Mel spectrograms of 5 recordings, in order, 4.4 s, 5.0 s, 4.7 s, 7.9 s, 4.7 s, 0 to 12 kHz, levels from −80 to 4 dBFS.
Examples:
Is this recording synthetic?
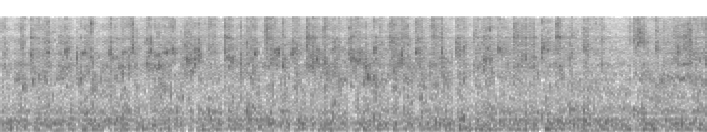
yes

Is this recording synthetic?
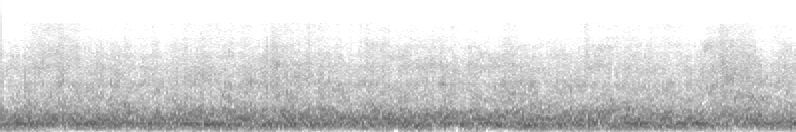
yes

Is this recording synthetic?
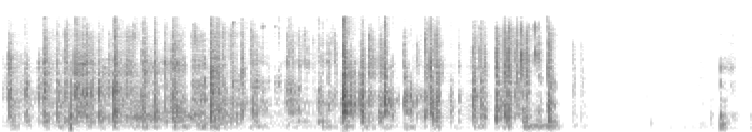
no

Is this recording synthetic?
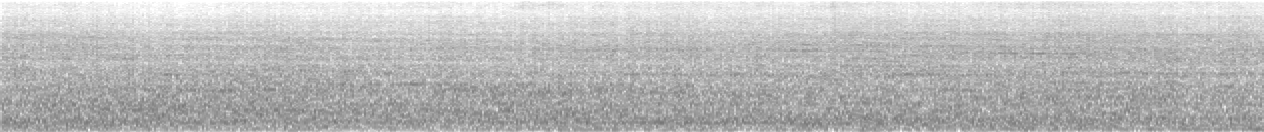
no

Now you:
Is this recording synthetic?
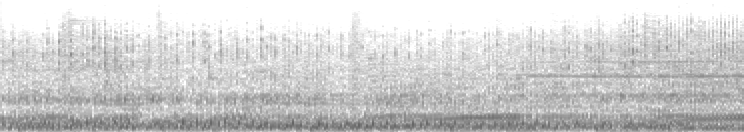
no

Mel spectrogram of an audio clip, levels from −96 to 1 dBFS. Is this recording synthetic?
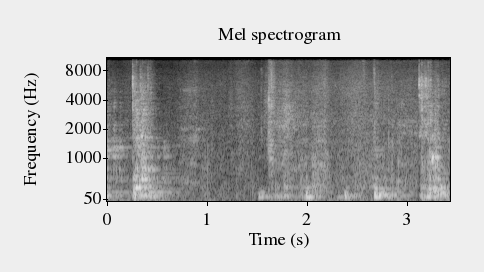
no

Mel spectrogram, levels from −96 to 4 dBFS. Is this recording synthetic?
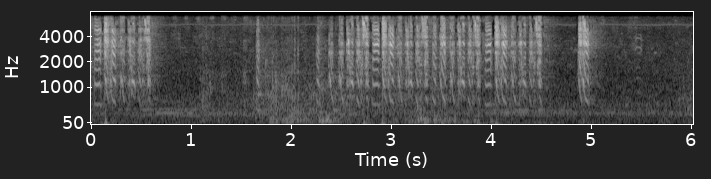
no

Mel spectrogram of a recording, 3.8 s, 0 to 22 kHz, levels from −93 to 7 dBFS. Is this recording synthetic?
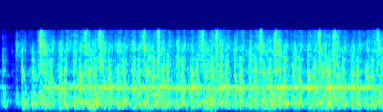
yes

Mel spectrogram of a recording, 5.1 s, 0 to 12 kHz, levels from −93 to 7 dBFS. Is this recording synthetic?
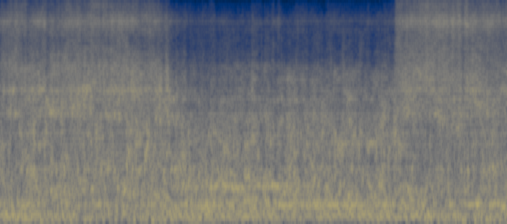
yes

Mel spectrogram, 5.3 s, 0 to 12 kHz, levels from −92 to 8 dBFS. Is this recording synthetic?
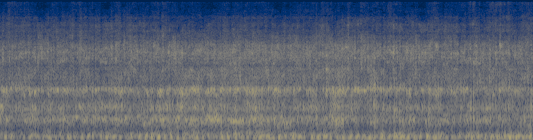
yes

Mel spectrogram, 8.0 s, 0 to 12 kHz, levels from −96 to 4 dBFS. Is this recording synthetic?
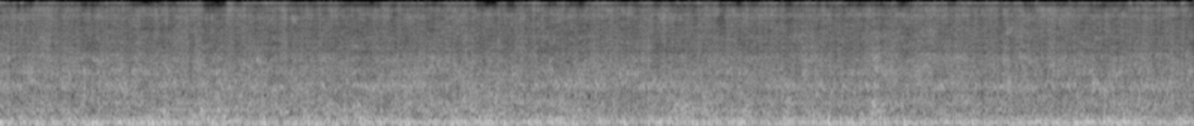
yes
